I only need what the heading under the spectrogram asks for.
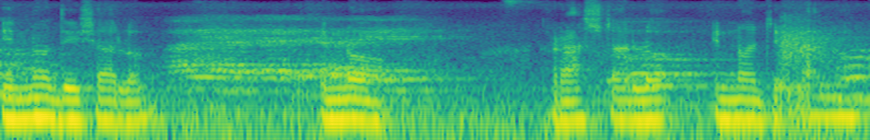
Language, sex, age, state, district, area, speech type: Telugu, male, 18-30, Telangana, Nalgonda, urban, spontaneous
